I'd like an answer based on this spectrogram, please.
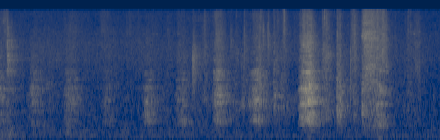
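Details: Chow Chow named Sebastian, excited and trying to get at tuna on the counter, gives a run of gruff, breathy huffs and short barks about every half second, building to a louder burst near the end.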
